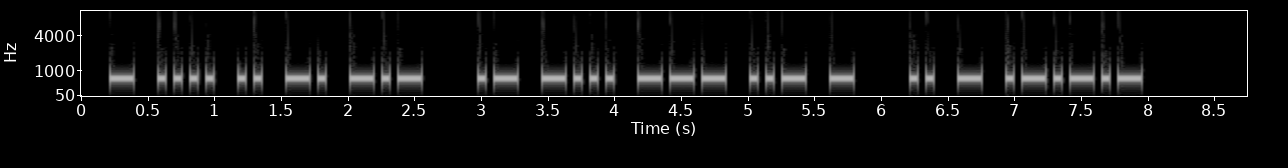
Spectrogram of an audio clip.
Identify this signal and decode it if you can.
Morse code, heard as a keyed tone, about 19 wpm, 700 Hz. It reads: THINK ABOUT IT.
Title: Sentences with 7-Word Phrases - 20wpm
